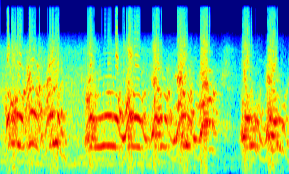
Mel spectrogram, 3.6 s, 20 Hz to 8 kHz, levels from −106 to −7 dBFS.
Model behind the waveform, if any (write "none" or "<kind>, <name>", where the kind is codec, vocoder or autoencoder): none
